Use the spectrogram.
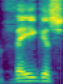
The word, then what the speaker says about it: vagus: That oxygenates this nerve that runs through the center of your body called the vagus nerve. It's not spelled like Vegas, Vegas, like Las Vegas.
